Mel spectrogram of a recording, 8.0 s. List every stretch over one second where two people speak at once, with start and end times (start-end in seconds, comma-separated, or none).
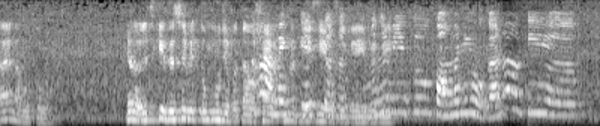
3.4-5.2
